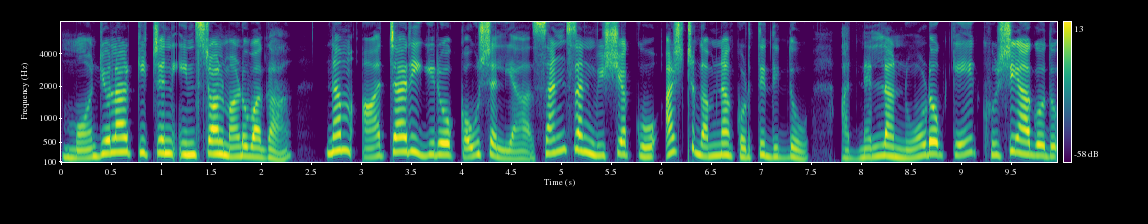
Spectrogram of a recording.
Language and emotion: Kannada, happy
